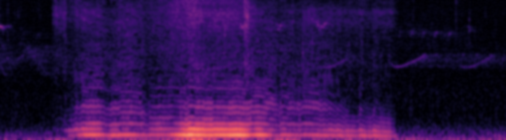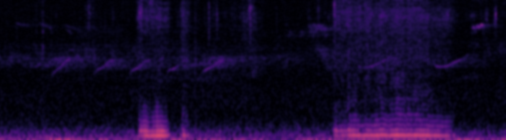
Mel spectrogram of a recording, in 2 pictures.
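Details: Bumblebee buzzing among flowers: a loud, low hum for about two seconds that drops in pitch as it fades, then a brief burst and a final returning drone, with faint high chirps between.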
